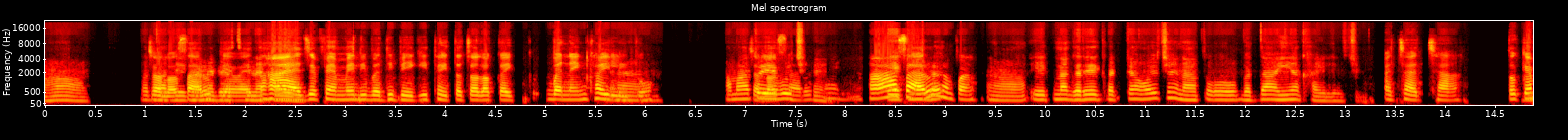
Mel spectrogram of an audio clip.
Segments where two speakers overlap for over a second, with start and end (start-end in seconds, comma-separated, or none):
1.1-2.6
